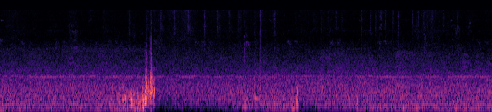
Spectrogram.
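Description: Steady outdoor city ambience. About one and a half seconds in, a brief loud rising noise close to the microphone cuts off suddenly, followed by a few faint clicks.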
